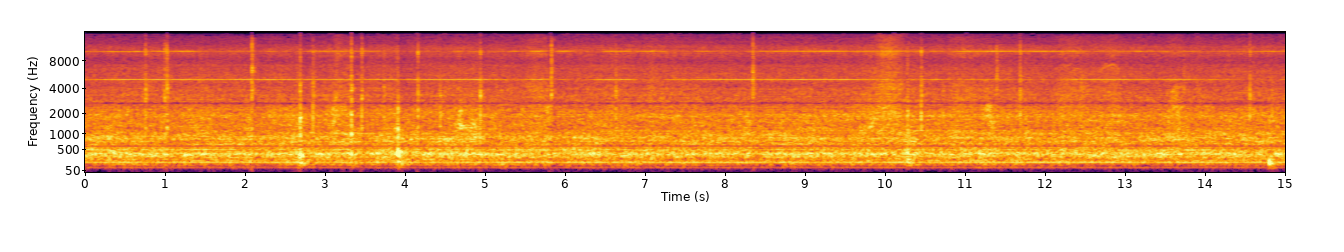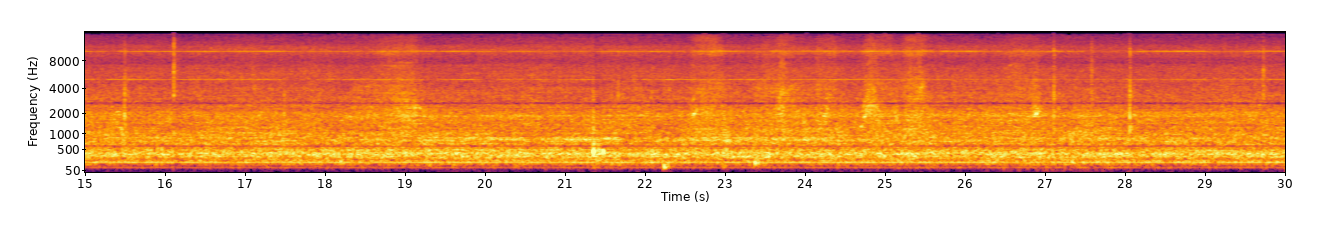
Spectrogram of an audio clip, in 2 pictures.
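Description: Vacuum cleaner running steadily, its nozzle rubbed along a cat's fur. Scattered short clicks and scrapes sound over the steady hum.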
